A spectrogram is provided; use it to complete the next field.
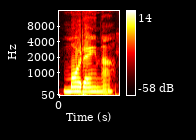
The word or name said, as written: morena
